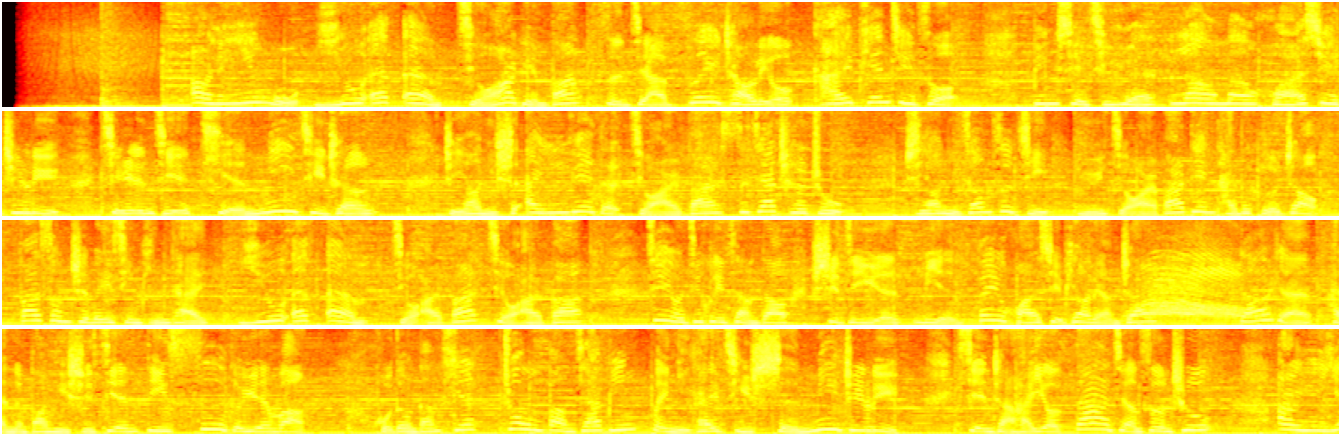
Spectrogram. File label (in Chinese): 女19 广告 电台 滑雪 青春 动感 欢快, 国语女声配音; 自驾游滑雪活动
